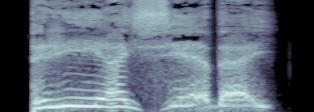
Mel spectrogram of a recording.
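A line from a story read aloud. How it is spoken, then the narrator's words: Surprised, dry crumbling hiss. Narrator (Russian): прошипел получеловек, удивленный голос будто осыпался мертвой пылью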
